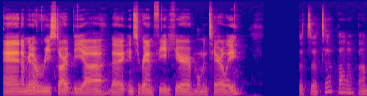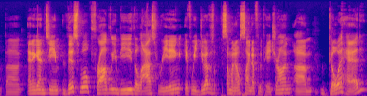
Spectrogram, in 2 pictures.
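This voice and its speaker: A man's voice: medium pitch, moderate pace, few pauses, fairly bright tone. A man hosting a casual livestream as a tarot reader, chatty and upbeat, humming and scatting to himself between remarks. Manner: chatty, upbeat, hums and scats to himself while waiting. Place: in Canada.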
